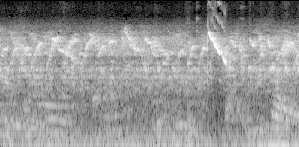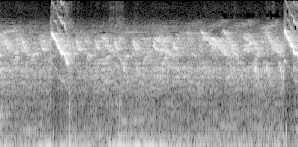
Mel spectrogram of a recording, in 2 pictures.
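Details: Male white-eye of the dakun Bali type calling against a rival, with three piercing falling notes about every one and a half seconds, amid steady high twittering and some low murmuring.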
